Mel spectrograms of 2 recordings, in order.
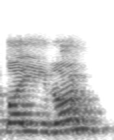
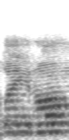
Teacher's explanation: জাহির করে বিনা গুন্নায় তাড়াতাড়ি পড়তে হবে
